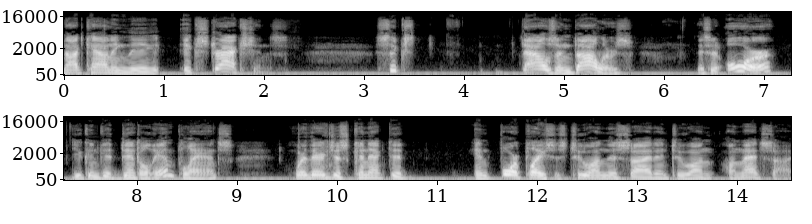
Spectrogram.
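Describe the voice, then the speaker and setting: A somewhat breathy man at a fairly high pitch, fairly slow pace and lively intonation, with long, frequent pauses. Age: 60s. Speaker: product reviewer. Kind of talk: personal testimony review.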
